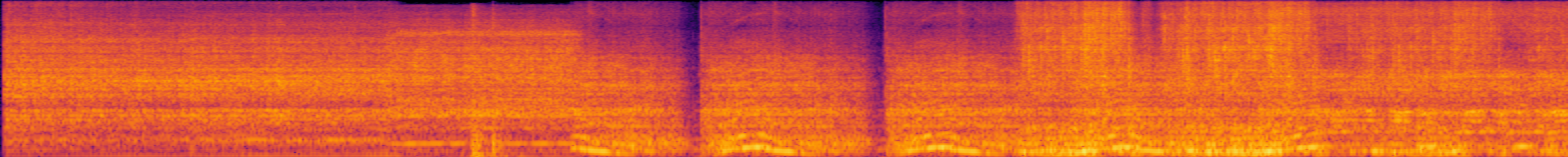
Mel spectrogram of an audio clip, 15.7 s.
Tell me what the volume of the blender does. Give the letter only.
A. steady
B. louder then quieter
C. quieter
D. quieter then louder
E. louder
A.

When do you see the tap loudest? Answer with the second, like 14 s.
12 s.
